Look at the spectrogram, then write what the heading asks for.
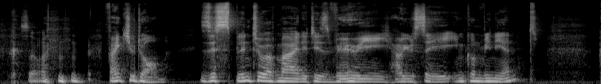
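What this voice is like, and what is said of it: Exaggerated put-on French accent. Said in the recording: “This is my French accent, my favourite accent to do. You know I love a French accent. ... Can you do a French accent without going, how you say?”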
